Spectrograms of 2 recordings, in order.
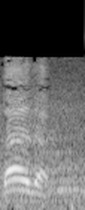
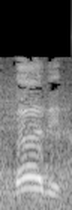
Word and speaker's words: باذق: وقد أخرج البخاري عن ابن عباس لما سأله أبو جويرية عن الباذق أو الباذق تنطق الباذق والباذق قال وهو بالباء الموحدة والذال المعجمة المفتوحة باذق وقيل المكسورة باذق وهو فارسي معرب أصله باذة.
